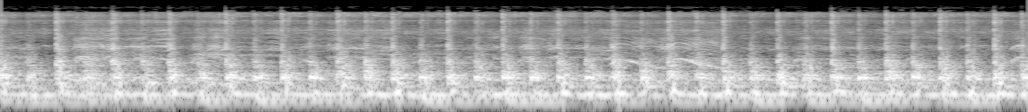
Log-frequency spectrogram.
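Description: Powwow drum group singing a chicken dance song, with a steady fast beat on the big drum under the singers' voices.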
